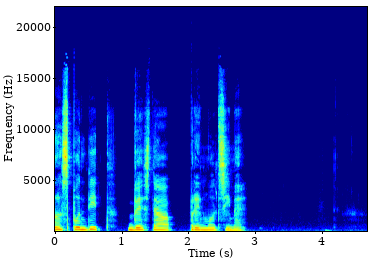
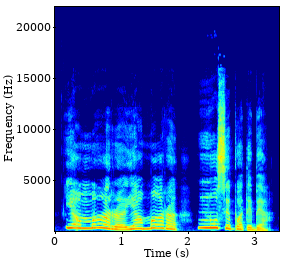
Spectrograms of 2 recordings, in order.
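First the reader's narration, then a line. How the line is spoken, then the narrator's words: Desperate crowd shouting. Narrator (Romanian): spre disperarea lor, strigând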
